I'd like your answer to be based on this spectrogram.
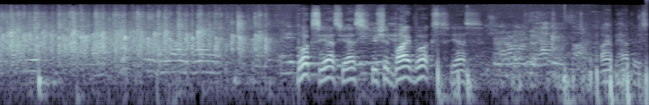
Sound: applause

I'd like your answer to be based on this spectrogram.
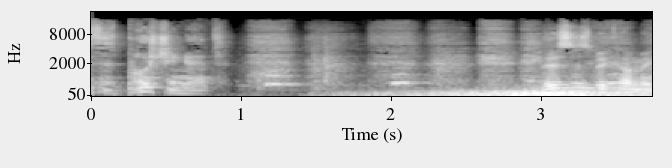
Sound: breathing heavily

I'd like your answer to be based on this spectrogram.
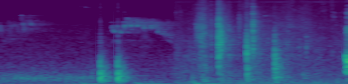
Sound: door knocking

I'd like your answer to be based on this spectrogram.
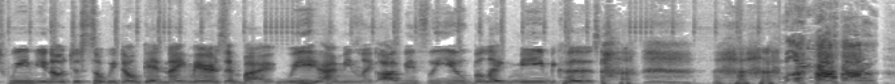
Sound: nervous laugh

